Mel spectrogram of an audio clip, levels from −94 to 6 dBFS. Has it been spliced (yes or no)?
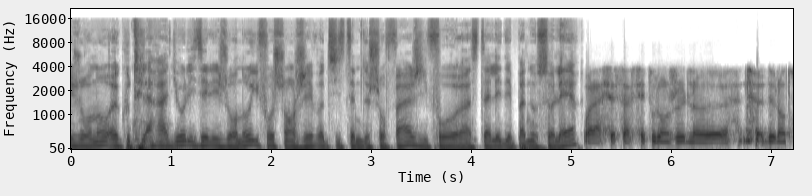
yes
